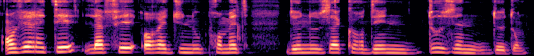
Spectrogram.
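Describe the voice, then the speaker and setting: An impulsive, vain peasant wife from an old fairy tale, read aloud by a woman. Her voice is mid-pitched, dark and mellow, read plainly with small hesitations. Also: steady tone, unhurried, close to an everyday voice. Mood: wishful.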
